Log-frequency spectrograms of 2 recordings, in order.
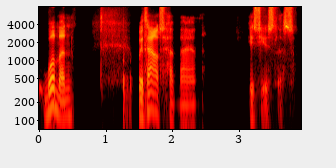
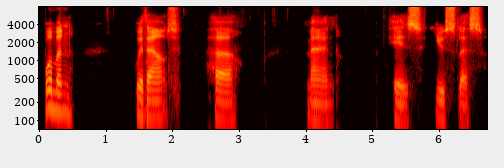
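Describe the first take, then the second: First: Short pauses come after woman and after man. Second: It is flat, with no pauses or emphasis. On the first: "a couple of parenthetical commas" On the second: "I'm trying to say this as robotically as possible"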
